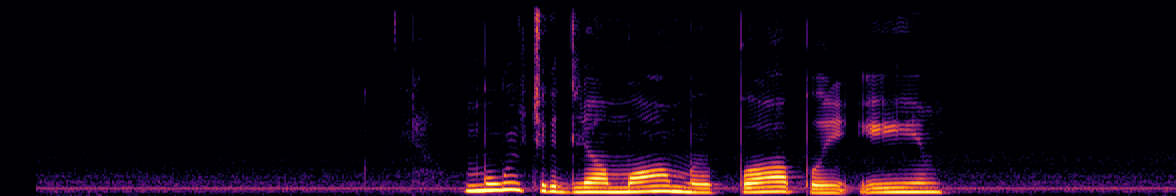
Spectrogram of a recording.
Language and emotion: Russian, sad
